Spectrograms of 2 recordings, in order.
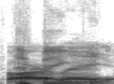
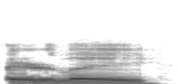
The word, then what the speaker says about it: Fairleigh: You say Against Farley, FAU. I say Fairlay.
